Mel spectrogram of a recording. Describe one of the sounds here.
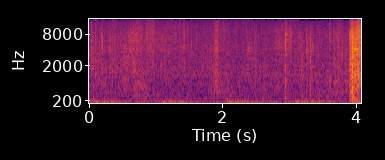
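Footsteps run quickly over wet grass.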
